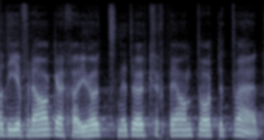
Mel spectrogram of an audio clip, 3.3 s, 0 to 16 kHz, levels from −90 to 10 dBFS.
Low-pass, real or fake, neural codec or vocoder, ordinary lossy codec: 14.4 kHz; fake; autoencoder, 48 kHz, 32 numbers a frame, DAC-VAE, trained on Japanese speech; MP3, 64 kbps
